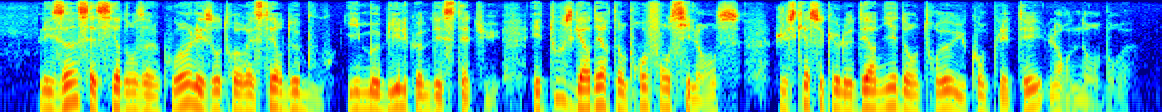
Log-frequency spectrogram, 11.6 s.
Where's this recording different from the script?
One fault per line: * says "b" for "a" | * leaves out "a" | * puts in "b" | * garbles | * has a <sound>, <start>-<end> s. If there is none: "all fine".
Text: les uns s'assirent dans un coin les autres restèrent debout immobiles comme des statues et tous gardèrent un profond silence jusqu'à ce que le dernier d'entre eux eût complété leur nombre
all fine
